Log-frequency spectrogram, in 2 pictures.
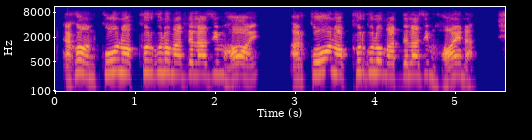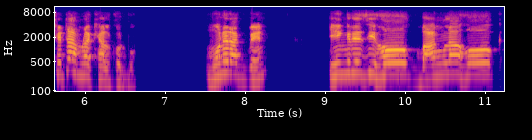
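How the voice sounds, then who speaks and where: High-voiced man teaching slowly over a call. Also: sharp tone, dry recording. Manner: asks questions and answers them himself, slow and deliberate. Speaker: Quran recitation teacher. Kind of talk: online tajweed lesson. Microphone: video call. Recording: dull, dry video call audio.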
